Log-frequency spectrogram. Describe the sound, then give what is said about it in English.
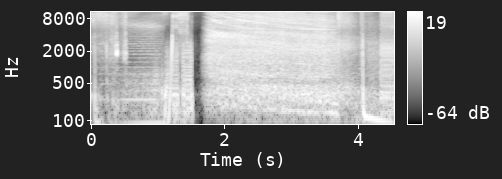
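Balloons being blown up with a pump by Mags from the party booth on the high street on a Sunday evening at 5 p.m.: loud, steady rushing hisses of air in two long bursts separated by a brief pause, with a squeaky tonal whine at the start and no talking. “The sound of Mags from the party booth blowing up balloons is heard on the high street.”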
